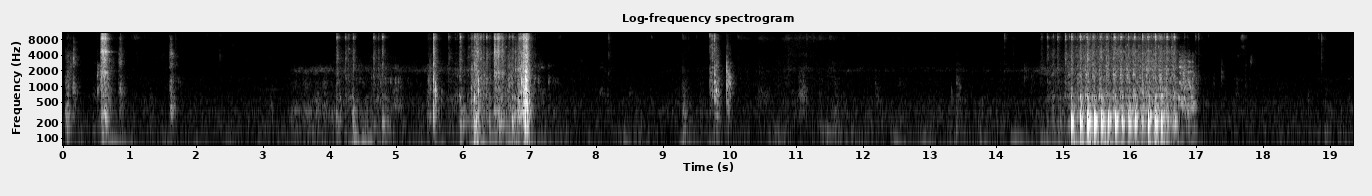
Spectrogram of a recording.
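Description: A sewing machine stitching fabric in short, intermittent bursts of rapid mechanical ticking, with quiet pauses between runs and a longer, louder stretch of stitching near the end.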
